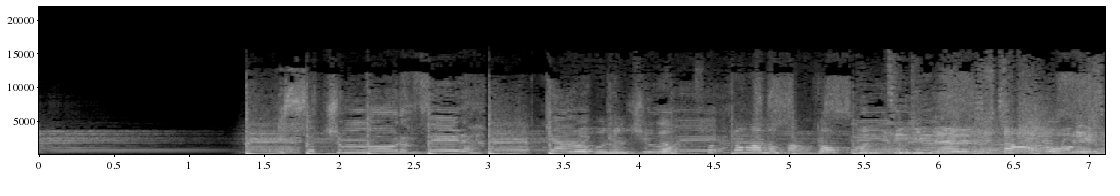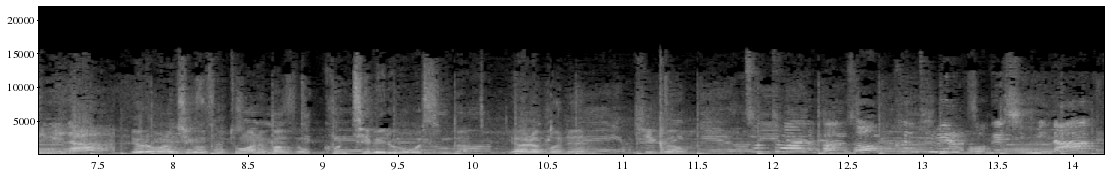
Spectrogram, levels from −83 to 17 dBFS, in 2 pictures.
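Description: No technical faults can be heard anywhere in this clip.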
